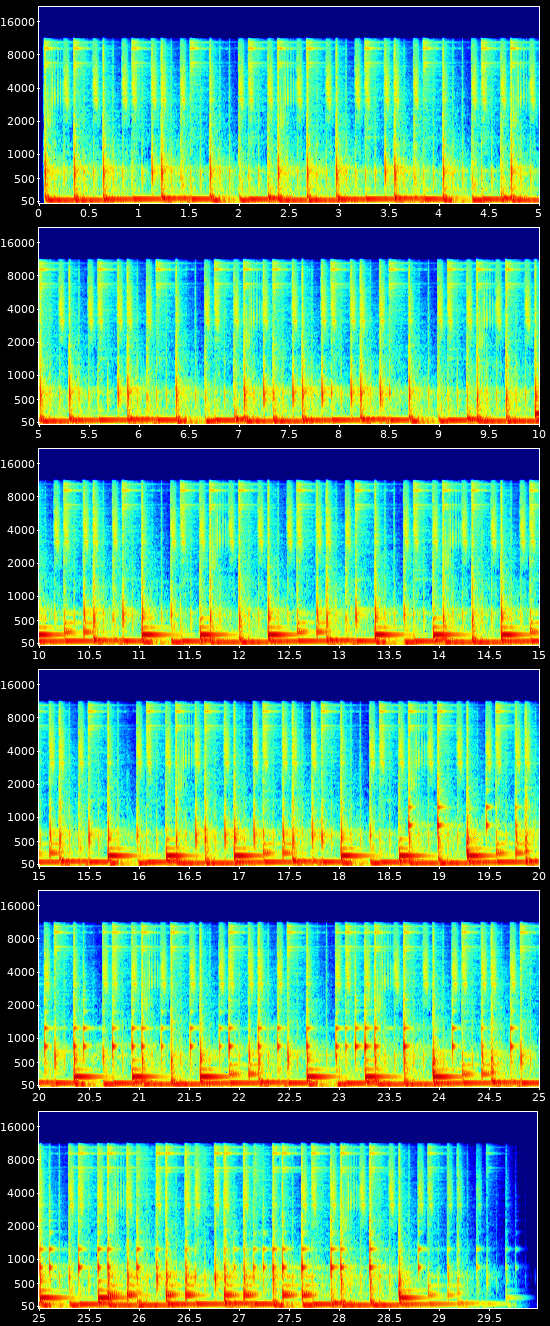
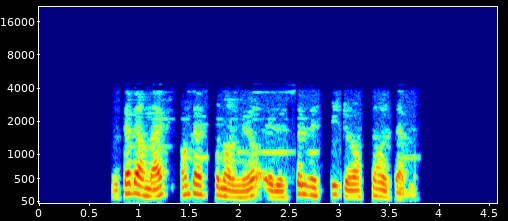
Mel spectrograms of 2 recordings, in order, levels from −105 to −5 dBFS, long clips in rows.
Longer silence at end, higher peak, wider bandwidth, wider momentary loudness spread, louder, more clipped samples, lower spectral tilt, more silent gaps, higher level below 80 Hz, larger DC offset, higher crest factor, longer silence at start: second, 0.25 s vs 0.8 s; first, 0 dBFS vs -6 dBFS; first, 11.5 kHz vs 4 kHz; about the same, 5 LU vs 7 LU; first, -19 LUFS vs -25 LUFS; neither; second, -5.5 dB/octave vs -12.5 dB/octave; second, none vs 1.36-1.40 s, 1.70-1.75 s, 2.85-2.91 s, 3.25-3.32 s; first, -24 dBFS vs -74 dBFS; neither; about the same, 18 dB vs 20 dB; second, 0.05 s vs 0.75 s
